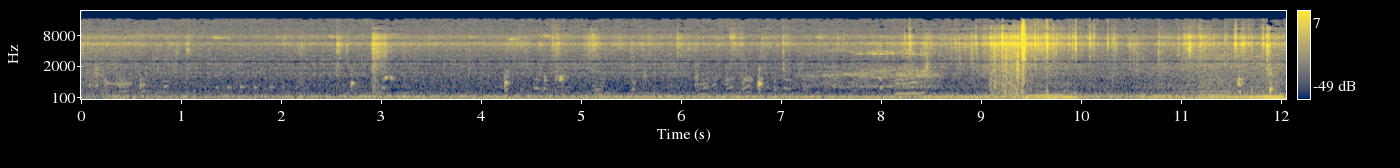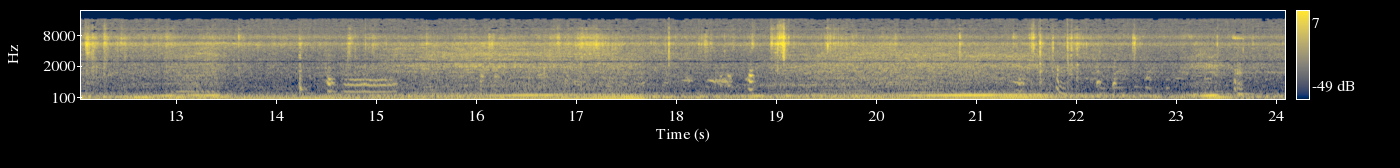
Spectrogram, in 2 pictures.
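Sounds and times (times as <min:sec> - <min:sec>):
chickens clucking: 0:00.0 - 0:12.8, 0:13.6 - 0:24.0.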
